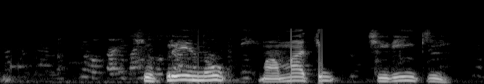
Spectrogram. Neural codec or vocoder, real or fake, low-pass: none; real; 5.4 kHz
